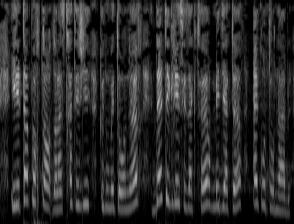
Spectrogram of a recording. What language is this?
French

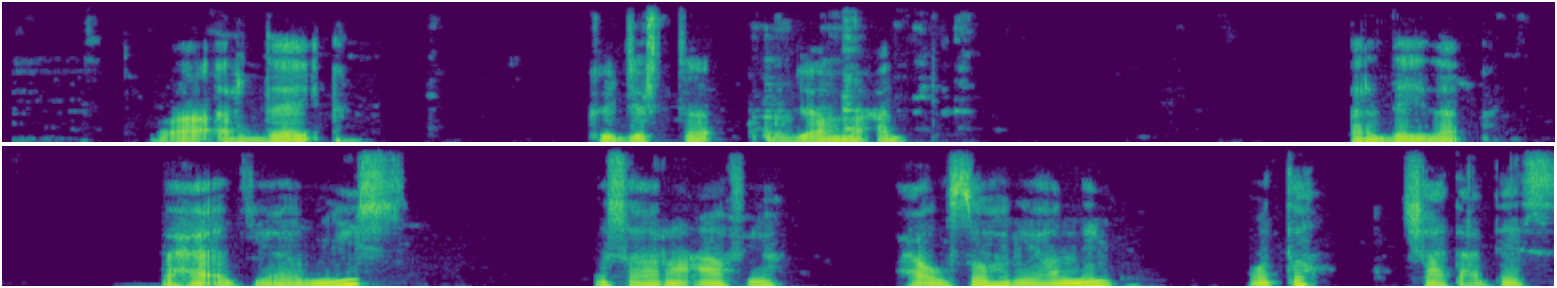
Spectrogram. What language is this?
Somali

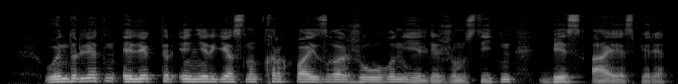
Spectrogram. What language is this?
Kazakh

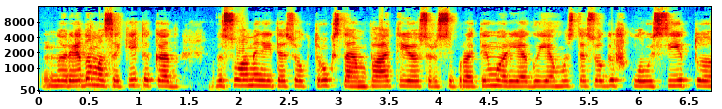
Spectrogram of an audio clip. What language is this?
Lithuanian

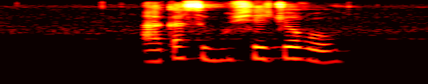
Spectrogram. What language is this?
Northern Sotho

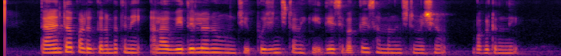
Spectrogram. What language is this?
Telugu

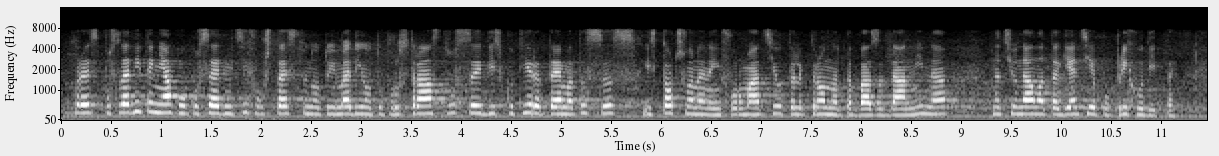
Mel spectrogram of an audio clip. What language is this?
Bulgarian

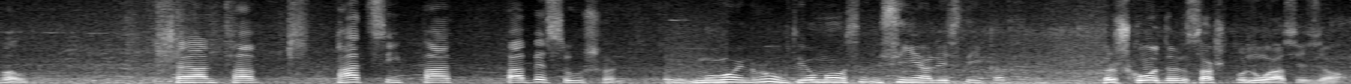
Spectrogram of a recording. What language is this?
Romanian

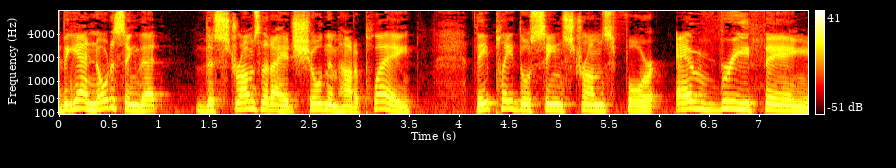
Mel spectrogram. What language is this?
English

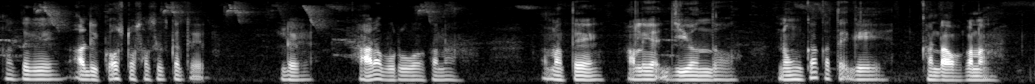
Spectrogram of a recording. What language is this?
Santali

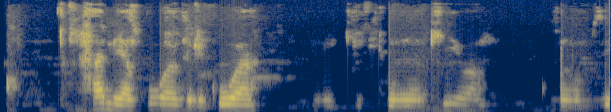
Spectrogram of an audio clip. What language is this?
Swahili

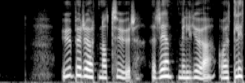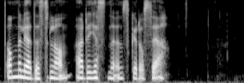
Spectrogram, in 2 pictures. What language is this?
Norwegian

